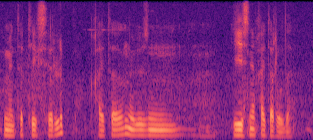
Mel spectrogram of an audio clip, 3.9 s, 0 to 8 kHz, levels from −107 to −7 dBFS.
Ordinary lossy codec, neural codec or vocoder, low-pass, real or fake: none; none; none; real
